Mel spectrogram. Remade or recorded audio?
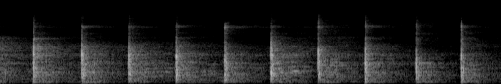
remade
